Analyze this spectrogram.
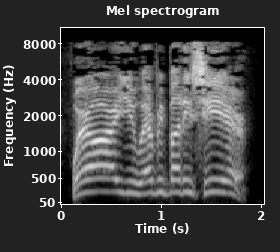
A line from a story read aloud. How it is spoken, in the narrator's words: she yells from the kitchen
